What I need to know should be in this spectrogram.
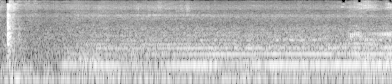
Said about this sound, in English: I don't know if you can hear that, but that's how cold the hydraulics are.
